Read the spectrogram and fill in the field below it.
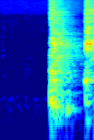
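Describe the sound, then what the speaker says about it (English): Two quick coughs from a person, a harsh burst followed by a shorter second one, close and loud after silence. "All you had to do was cough, dude"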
